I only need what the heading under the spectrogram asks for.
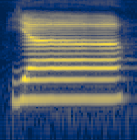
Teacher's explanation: یا کے ساتھ الف ہے تو اس کو ہم صرف 1 الف کے برابر ہی لمبا کریں گے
